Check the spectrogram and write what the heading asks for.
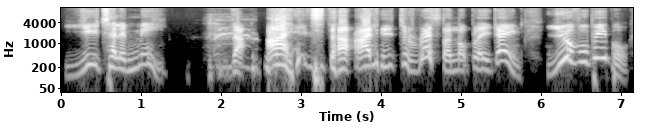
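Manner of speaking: high, drawn-out incredulous player's retort; indignant player. Retold or imitated. Star player offended at being benched by the manager, indignant. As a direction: play the affronted star, voice climbing. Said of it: "look at him and think".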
